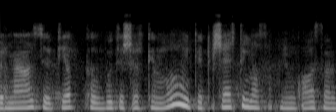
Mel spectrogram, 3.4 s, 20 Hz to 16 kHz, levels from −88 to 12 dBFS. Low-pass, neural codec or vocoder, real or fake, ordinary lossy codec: 7.2 kHz; codec, 16 kHz, 1 kbps, FunCodec, trained on Chinese and English, 50 frames a second; fake; Opus, 32 kbps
